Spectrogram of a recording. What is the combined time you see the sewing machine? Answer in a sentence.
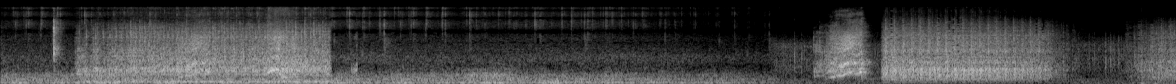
The sewing machine can be heard for 6 seconds in total.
